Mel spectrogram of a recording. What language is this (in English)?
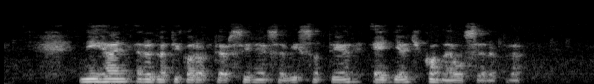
Hungarian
